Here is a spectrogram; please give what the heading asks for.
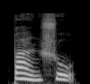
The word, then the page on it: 半数: bàn shù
